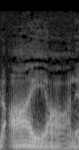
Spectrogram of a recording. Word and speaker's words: aion: And the reason for that is the word here, eternal, is the Greek word aion. It's spelled A-I-O-N. It is aion. It's A-I-O-N. Aion.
